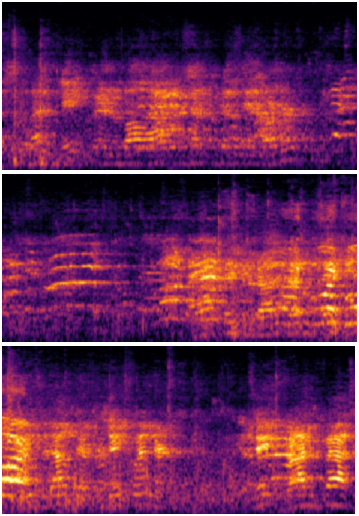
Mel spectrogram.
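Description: People's voices talking and calling out with no clear words, loudest about seven seconds in, over polo ponies galloping on the arena dirt.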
